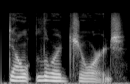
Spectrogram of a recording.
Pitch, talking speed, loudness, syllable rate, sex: 150 Hz, 140 wpm, -15 LUFS, 3.5 syllables/s, female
